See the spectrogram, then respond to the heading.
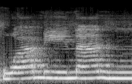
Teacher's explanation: ada nun bertasydid atau bersyiddah. Ini adalah hukum bacaannya gunnah. Jadi wa minan diketuk 3 ketukan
